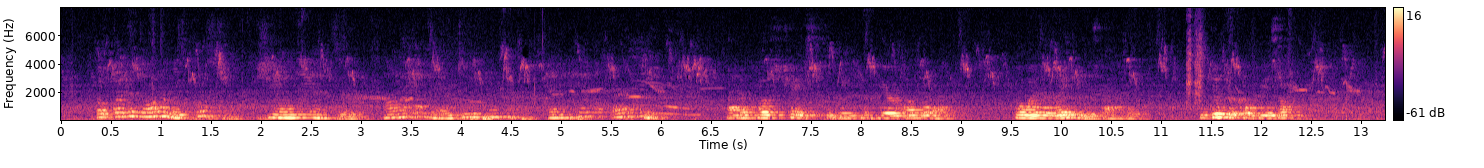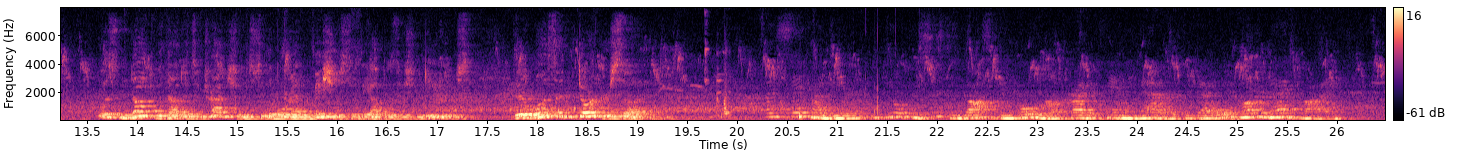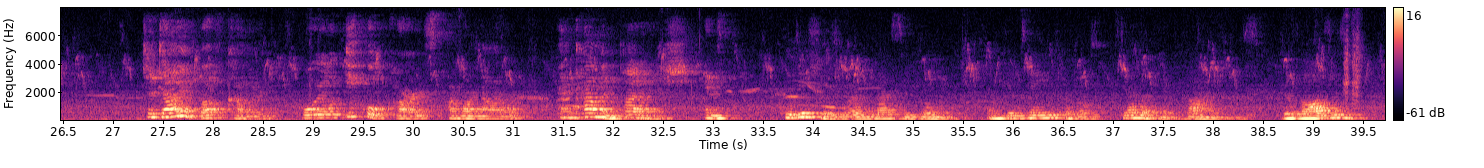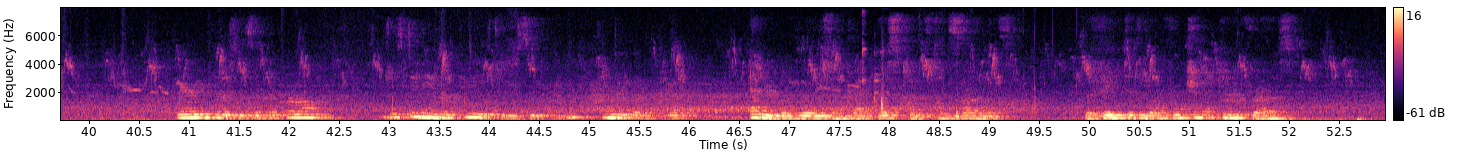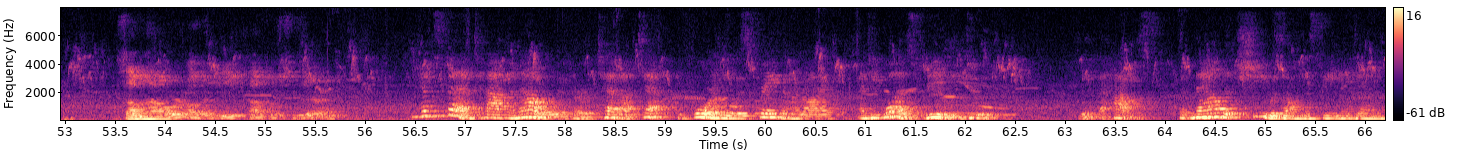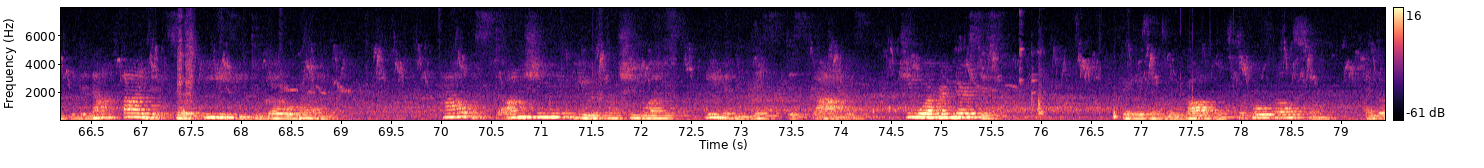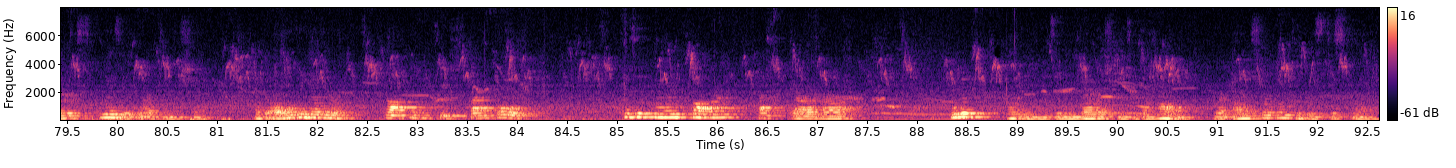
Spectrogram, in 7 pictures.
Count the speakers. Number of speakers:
10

